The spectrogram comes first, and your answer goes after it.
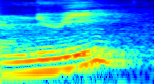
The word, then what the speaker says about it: nuit: La nuit, noche, que no se pronuncia la T.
